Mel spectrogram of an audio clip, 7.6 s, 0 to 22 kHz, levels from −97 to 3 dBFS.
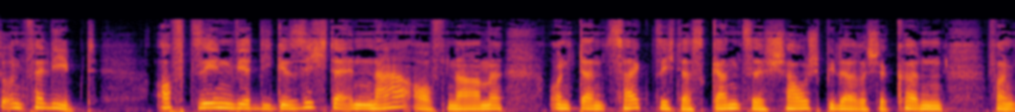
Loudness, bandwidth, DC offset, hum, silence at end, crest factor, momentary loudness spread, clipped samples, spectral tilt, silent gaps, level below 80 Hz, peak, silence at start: -18 LUFS; 11 kHz; under 0.1%; none; 0 s; 12 dB; 6 LU; under 0.1%; -6.5 dB/octave; none; -44 dBFS; -6 dBFS; 0 s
